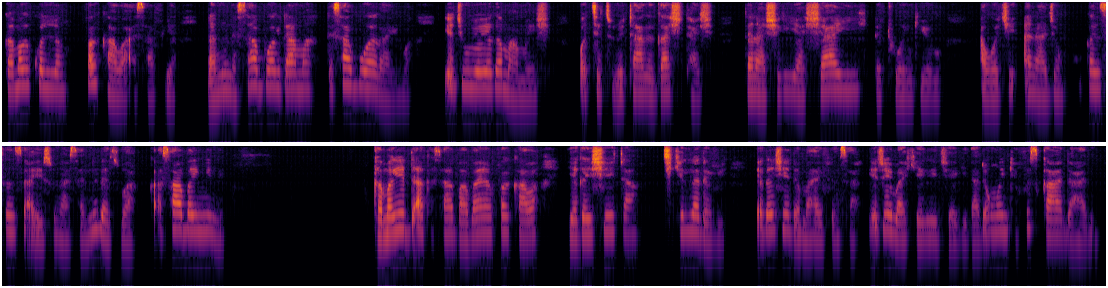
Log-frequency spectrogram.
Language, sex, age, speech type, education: Hausa, female, 15-29, spontaneous, primary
